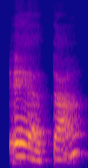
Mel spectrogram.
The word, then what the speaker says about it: это: Это, or, not stress, pronounce it as I.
